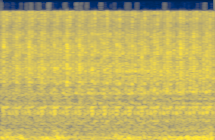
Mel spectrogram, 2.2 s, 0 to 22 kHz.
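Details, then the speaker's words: 1998 Talbot Express motorhome petrol engine idling: steady even idle, busy exhaust note, no top-end ticking; tappets fine, plugs and HT leads checked. "as you can hear she is not tapety her taets are fine"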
